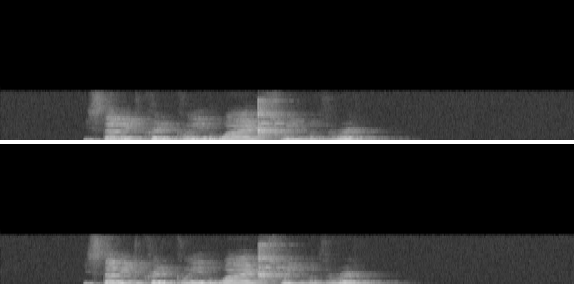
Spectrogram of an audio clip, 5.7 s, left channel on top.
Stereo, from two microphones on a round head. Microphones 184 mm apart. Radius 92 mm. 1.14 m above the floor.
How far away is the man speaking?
About 0.5 m.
